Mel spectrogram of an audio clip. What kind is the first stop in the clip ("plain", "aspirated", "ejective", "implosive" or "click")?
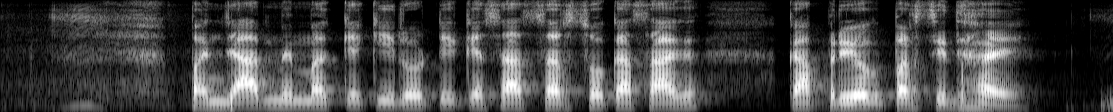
plain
